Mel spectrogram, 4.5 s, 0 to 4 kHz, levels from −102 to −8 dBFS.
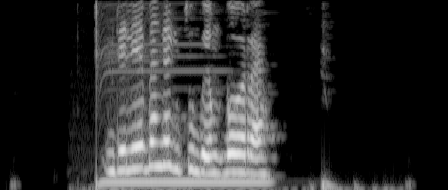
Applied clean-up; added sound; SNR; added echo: classical method Wiener filter.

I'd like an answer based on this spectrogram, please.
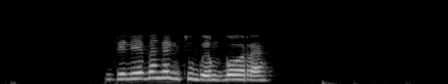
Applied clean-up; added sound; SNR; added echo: neural mask model DeepFilterNet 3.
